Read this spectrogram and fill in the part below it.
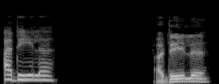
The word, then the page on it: adele: German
